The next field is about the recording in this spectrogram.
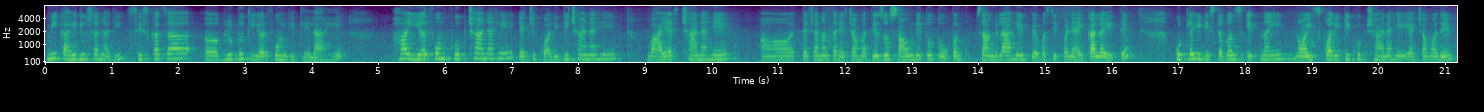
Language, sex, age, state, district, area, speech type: Marathi, female, 45-60, Maharashtra, Yavatmal, urban, spontaneous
